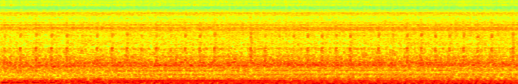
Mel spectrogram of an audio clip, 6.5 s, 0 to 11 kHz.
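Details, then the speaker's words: 1968 Chevrolet Impala V8 after a timing-chain replacement, cold start: light quick metallic tap over a lumpy idle; the tap mostly goes away when warm but sometimes returns, so the cause is still unknown and the new chain didn't fix it. "It warms up. For the most part, that tap goes away. And then just occasionally, it'll start that again."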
